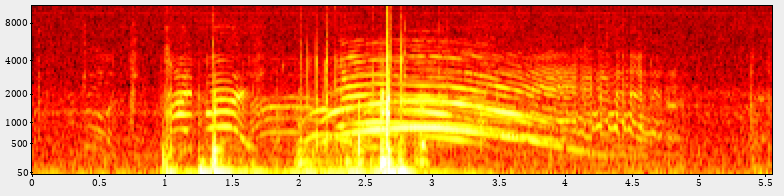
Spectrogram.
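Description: A group of young men and women shout and cheer loudly outdoors.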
